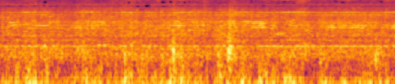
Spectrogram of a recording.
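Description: ICF passenger coach rolling slowly along the track: a steady low rumble with a few sharp clacks of the wheels over rail joints and a faint thin high squeal.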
